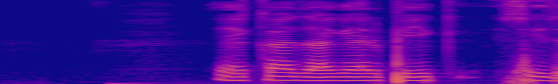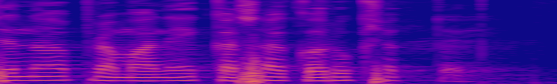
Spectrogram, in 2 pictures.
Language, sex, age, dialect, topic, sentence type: Marathi, male, 46-50, Southern Konkan, agriculture, question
